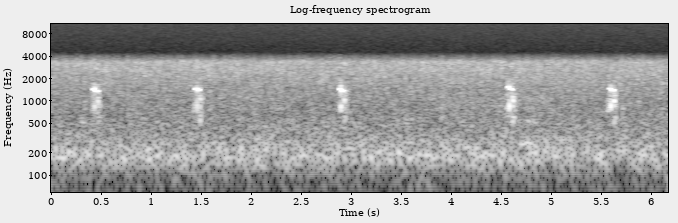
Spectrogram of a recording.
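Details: Chik-bul, the groove-billed ani, eating ants in a small patch of northern Yucatan jungle, captured on a cell phone: five brief, clear mid-pitched notes repeated roughly once per second against constant rushing background noise.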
